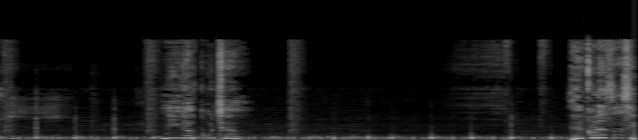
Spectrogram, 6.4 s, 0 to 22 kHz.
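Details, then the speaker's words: Fetal heartbeat heard on a home Doppler bought online, gel applied to the mother's abdomen: fast, regular whooshing pulses about 150 per minute. The parents say the baby, a girl, keeps moving and the heart "beats very hard." "¿Qué es eso? El corazón del bebé. ¿Qué? A ver. ¿Es el corazoncito?"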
